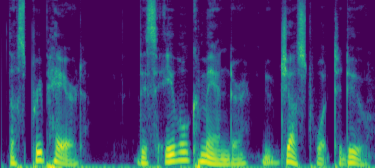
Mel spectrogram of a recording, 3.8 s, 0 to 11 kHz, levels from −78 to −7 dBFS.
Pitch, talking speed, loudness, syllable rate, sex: 110 Hz, 160 wpm, -17 LUFS, 5.0 syllables/s, male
